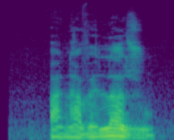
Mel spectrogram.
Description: αναβελάζου [anave’lazu]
